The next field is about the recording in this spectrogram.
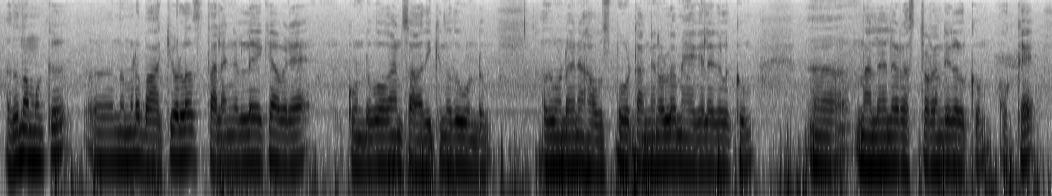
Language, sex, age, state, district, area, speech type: Malayalam, male, 30-45, Kerala, Alappuzha, rural, spontaneous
